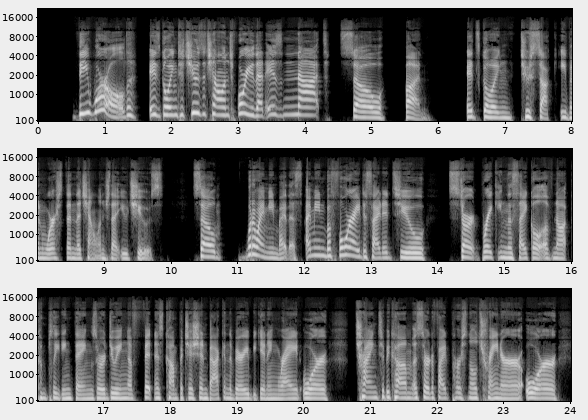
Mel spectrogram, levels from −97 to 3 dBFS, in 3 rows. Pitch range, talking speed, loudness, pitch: 160-220 Hz, 170 wpm, -18 LUFS, 175 Hz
